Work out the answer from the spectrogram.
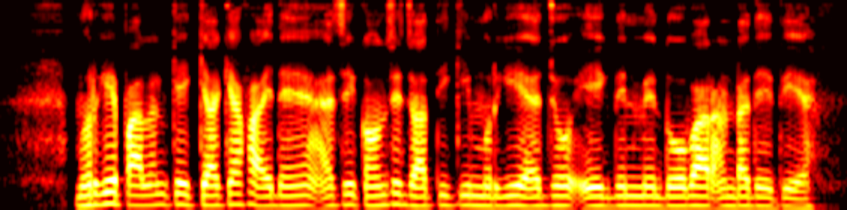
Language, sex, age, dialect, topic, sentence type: Hindi, male, 25-30, Garhwali, agriculture, question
